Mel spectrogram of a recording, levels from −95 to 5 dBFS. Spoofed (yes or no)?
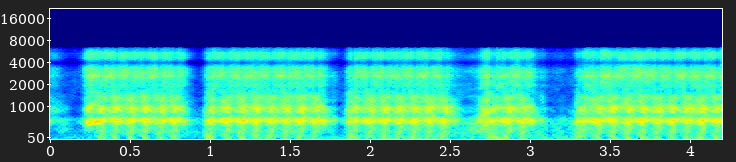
yes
